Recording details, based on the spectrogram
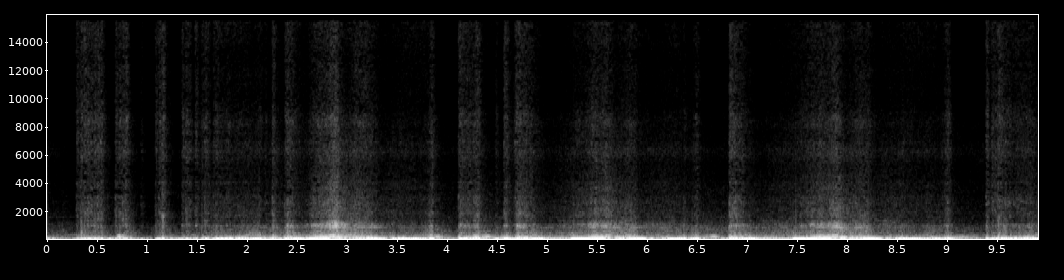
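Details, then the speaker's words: Lexus SC300 2JZ manual, cold, after fuel pump ECU bypass: engine sags and stumbles when revved, note rising unevenly and dipping, nearly dying; hesitation on revving when cold, owner wonders about fuel injectors, cause unconfirmed. "Because as you can see, when I tried to rev it after starting it, it went to die on me. Now, I don't know if that's just a typical thing with these cars till they're warm, but I did not experience that issue with my automatic."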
